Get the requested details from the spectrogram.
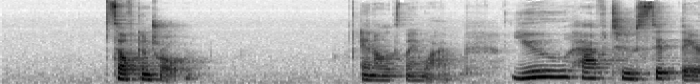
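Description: A woman speaks calmly and earnestly into a nearby microphone, with pauses.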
